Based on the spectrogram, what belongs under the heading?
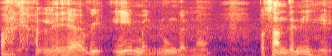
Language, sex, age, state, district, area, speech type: Punjabi, male, 60+, Punjab, Mohali, urban, spontaneous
